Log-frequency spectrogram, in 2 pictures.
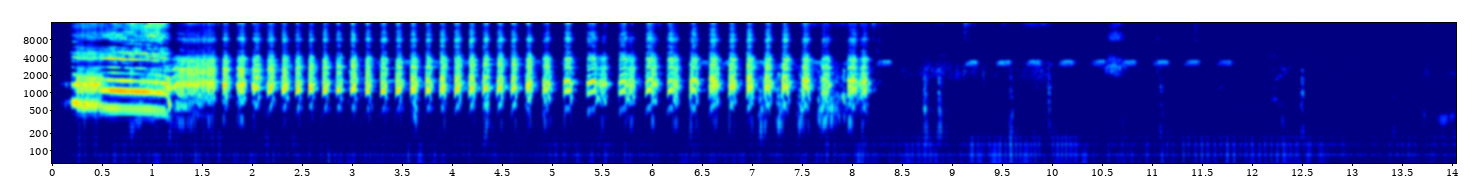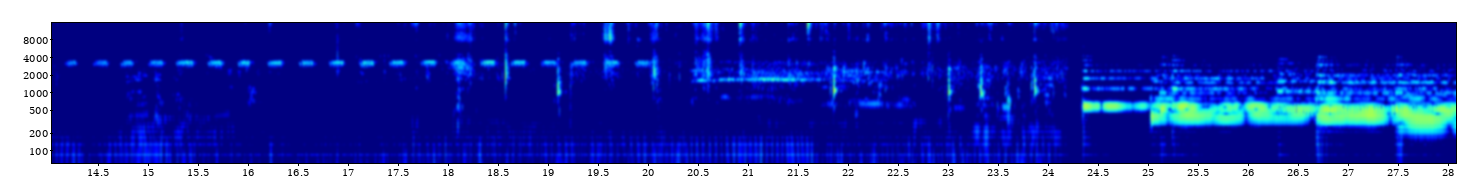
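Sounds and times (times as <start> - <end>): rooster crowing: 0.1 - 1.6, 20.3 - 22.7
chicken clucking: 0.1 - 24.2.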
